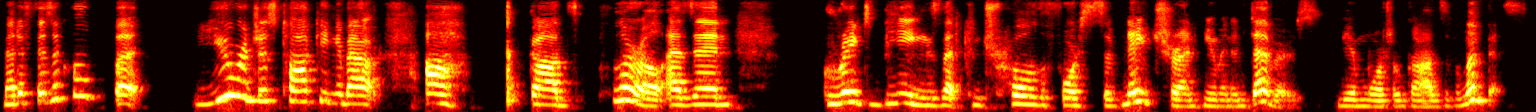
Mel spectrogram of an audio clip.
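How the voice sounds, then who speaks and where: A woman voicing a kindly, wise older male teacher who speaks in a gentle, measured, formal way. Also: medium pitch, animated, dull audio, natural voice. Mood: earnest.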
